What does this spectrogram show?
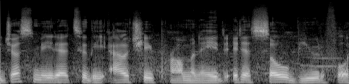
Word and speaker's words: Ouchy: So yes, it is pronounced, in fact, Ouchy.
